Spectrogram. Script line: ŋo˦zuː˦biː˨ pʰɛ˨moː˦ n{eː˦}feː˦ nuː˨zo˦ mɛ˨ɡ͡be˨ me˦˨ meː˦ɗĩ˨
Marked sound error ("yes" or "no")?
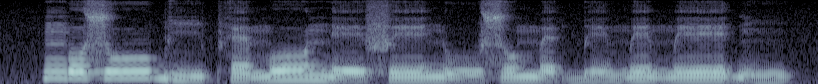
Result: yes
